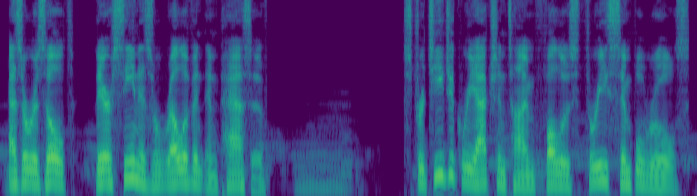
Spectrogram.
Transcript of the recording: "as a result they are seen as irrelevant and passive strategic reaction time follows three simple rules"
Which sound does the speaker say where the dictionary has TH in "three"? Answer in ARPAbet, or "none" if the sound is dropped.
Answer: TH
